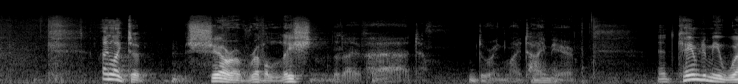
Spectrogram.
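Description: A middle-aged man speaks slowly and calmly, close by.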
